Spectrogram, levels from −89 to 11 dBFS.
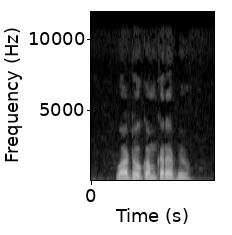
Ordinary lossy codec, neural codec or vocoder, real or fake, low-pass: MP3, 96 kbps; none; real; 10.8 kHz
